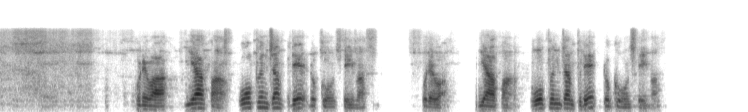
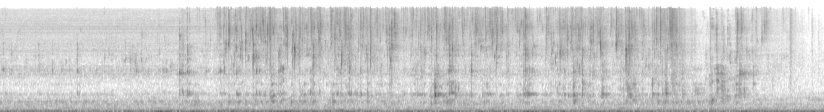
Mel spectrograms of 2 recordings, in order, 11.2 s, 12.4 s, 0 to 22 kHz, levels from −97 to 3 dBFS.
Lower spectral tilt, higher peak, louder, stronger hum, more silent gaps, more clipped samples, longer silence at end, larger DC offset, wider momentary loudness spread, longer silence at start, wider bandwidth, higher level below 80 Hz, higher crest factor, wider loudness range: first, -3 dB/octave vs -0.5 dB/octave; first, -4 dBFS vs -16 dBFS; first, -25 LUFS vs -42 LUFS; neither; first, 5.87-6.07 s, 7.02-7.13 s vs none; neither; first, 1.35 s vs 0 s; neither; first, 19 LU vs 15 LU; about the same, 0.05 s vs 0 s; second, 7.8 kHz vs 17 kHz; second, -64 dBFS vs -54 dBFS; second, 22 dB vs 28 dB; about the same, 5 LU vs 5 LU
